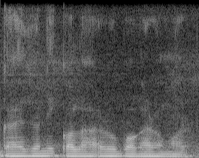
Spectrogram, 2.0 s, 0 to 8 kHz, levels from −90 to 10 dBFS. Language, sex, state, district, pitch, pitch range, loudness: Assamese, male, Assam, Hailakandi, 115 Hz, 110-115 Hz, -16 LUFS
